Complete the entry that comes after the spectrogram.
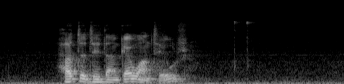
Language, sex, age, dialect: Faroese, male, 36-60, Norðuroyggjar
